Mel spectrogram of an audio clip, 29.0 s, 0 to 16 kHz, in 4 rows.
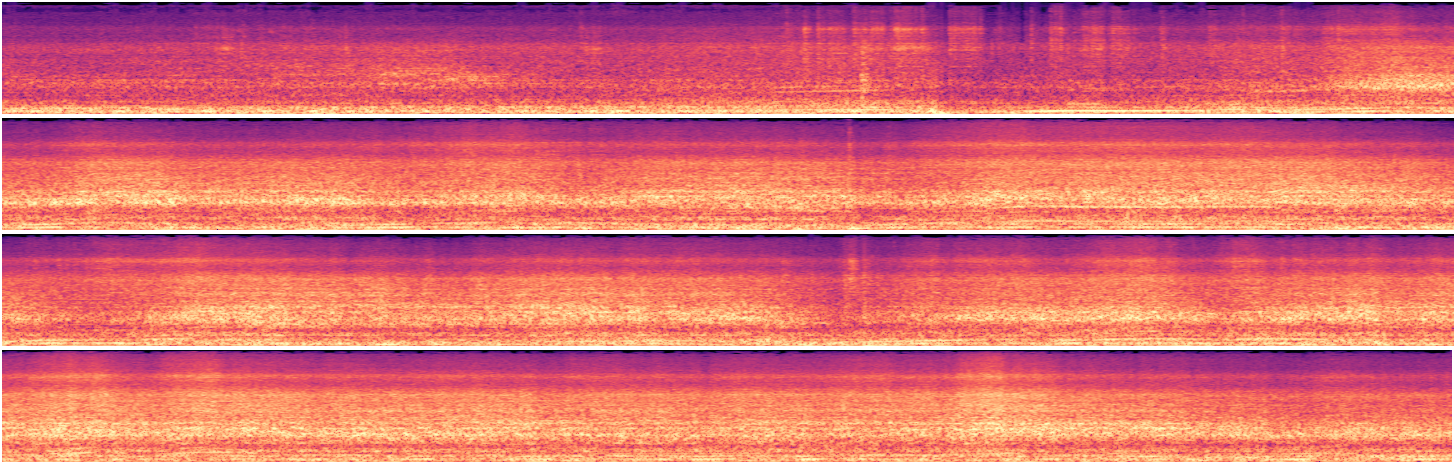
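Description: BMW E46 M3's straight-six heard from inside the cabin, revving up and down over and over as the car is driven hard through drifts, over a constant engine drone.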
